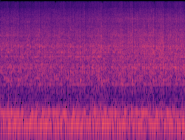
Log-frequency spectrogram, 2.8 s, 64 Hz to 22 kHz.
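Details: Jeep 5.0 stroker build (stage cam, stroker, different compression) with longer pushrods, running through cam break-in: Steady, even, low idle rumble with no ticking or tapping; valvetrain sounds healthy.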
